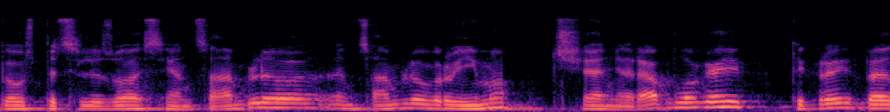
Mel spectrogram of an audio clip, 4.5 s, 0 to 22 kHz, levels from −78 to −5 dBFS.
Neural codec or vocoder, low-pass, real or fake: codec, 24 kHz, 3 kbps, HILCodec; 10.8 kHz; fake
